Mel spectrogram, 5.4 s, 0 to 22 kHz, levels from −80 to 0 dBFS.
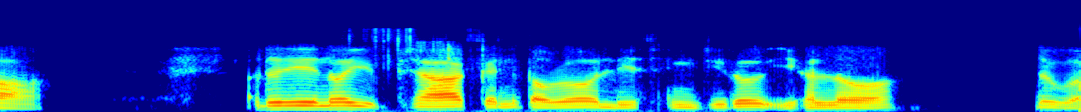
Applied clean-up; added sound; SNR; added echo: neural mask model DeepFilterNet 3.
